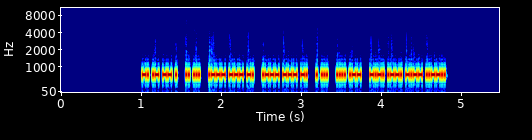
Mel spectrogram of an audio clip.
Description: Morse code, heard as a keyed tone, about 80 wpm, 700 Hz. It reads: NAME IS JON JON ES HW CPY?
